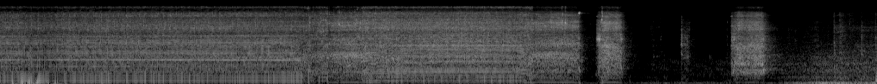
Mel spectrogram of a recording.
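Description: A cordless drill bores into solid stone, a steady whining grind for about six seconds, then a few short bursts of drilling separated by pauses, close and alone without talk.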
